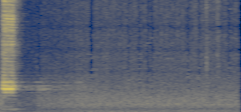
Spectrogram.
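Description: A brief horn-like toot at the very start, then faint steady background noise.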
